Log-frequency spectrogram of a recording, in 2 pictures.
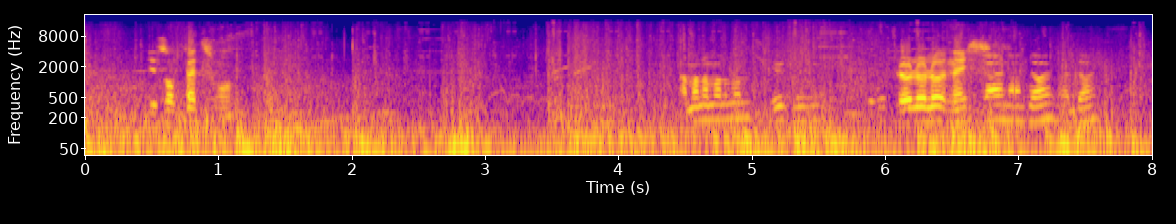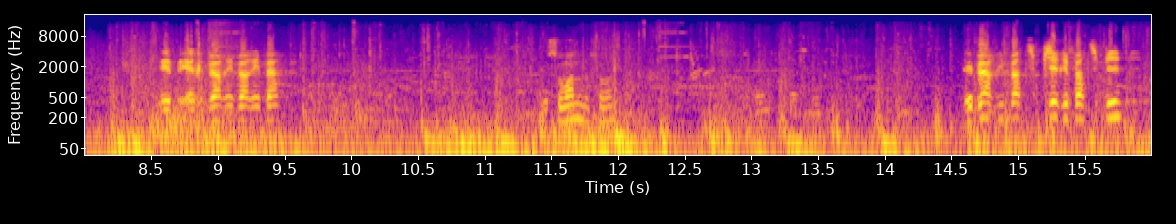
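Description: A grenade launcher fires.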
